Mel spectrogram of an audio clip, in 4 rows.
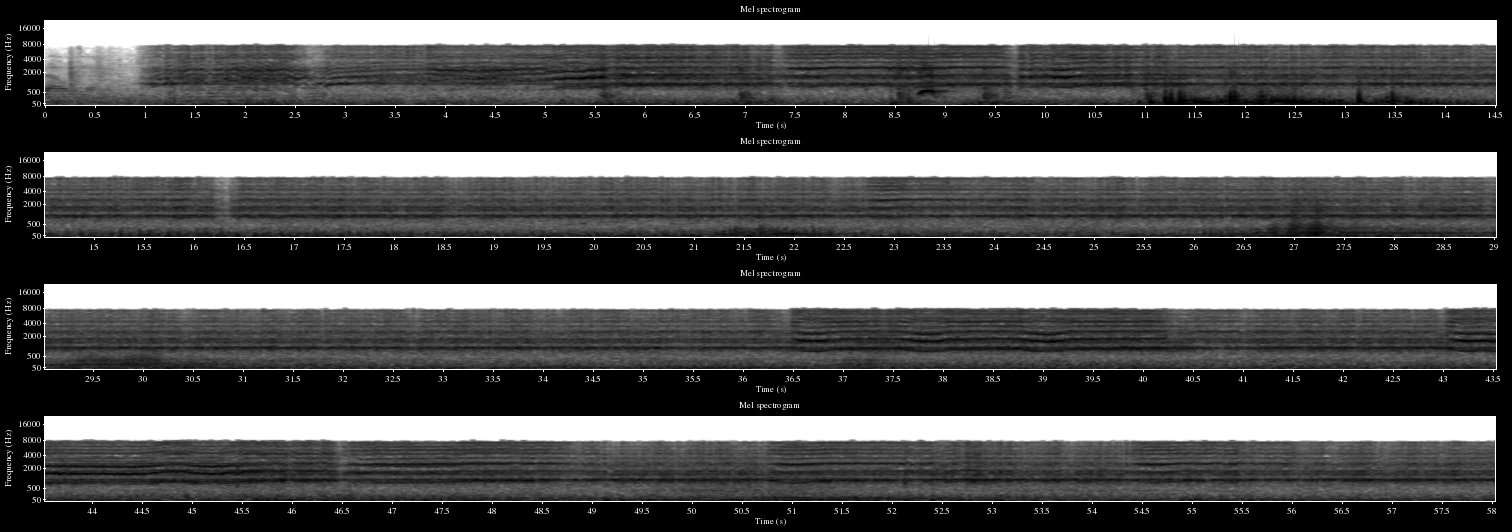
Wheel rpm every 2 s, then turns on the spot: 50, 130, 180, 230, 220, 230, 230, 230, 230, 230, 230, 230, 230, 230, 230, 230, 230, 240, 230, 220, 230, 230, 220, 220, 230, 230, 230, 230, 230.
none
